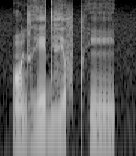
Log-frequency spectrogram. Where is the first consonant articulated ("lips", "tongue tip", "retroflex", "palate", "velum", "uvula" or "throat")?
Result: retroflex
